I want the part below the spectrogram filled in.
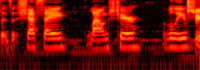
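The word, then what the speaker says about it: chaise: kind of sit on this, how do you pronounce it? Is it chass lounge chair? I believe Shayes.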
